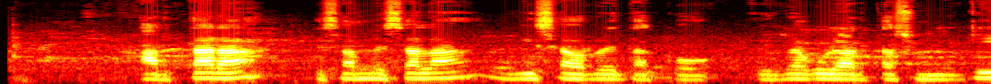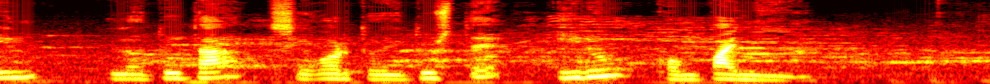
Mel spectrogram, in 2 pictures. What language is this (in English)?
Basque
